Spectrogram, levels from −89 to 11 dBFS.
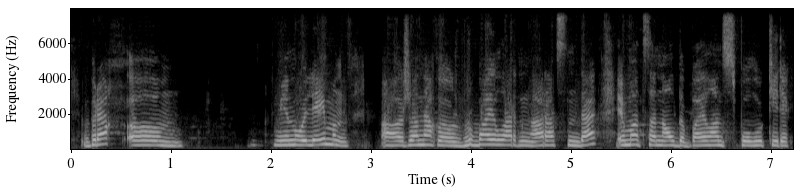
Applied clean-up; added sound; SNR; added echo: neural separator model SepFormer DNS4.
